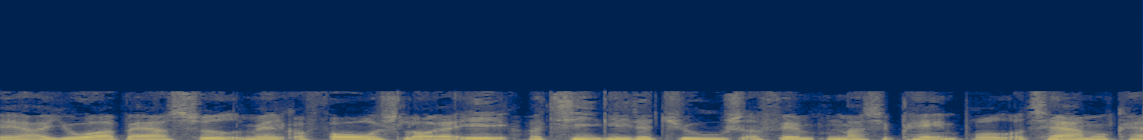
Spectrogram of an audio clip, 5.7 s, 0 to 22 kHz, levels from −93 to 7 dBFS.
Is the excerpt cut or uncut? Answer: cut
